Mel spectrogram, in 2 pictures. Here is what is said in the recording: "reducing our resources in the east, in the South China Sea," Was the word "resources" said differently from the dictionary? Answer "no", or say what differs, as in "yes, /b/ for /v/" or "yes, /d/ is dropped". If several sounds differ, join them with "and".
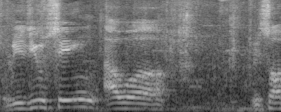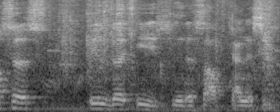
yes, /s/ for /z/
